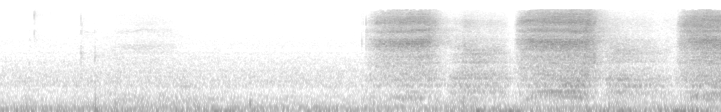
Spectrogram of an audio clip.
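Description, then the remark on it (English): Heavy, dramatic breaths come in a series of four airy, hissing bursts after a quiet start, each inhale or exhale rough, with no talking. “Yeah, more dramatic breathing.”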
